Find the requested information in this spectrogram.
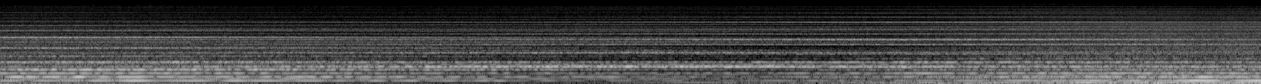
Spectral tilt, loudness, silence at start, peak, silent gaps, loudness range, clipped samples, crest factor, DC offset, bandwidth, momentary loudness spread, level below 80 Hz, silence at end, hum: -4.5 dB/octave; -23 LUFS; 0 s; -6 dBFS; none; 4 LU; under 0.1%; 16 dB; under 0.1%; 17 kHz; 6 LU; -38 dBFS; 0 s; none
